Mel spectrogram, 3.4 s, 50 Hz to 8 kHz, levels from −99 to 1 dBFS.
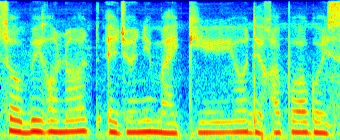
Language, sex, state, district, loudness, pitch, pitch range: Assamese, female, Assam, Kamrup Metropolitan, -17 LUFS, 220 Hz, 215-230 Hz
